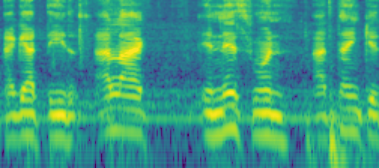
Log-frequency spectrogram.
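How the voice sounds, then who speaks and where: A man with an American accent at medium pitch and a fairly slow pace, over noticeable background noise. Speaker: precious metals hobbyist. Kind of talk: casual chat. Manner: halting.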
